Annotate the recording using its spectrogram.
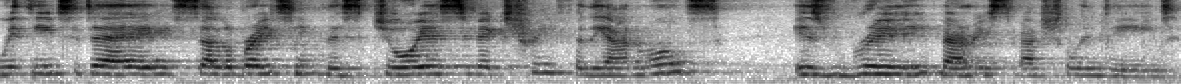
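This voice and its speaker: A woman with a non-native accent speaks in a high pitch with fairly even intonation, amid noticeable background noise and audible room echo. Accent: noticeable foreign. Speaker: animal rights activist. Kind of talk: speech at celebration event. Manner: hesitant, many fillers.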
